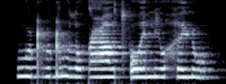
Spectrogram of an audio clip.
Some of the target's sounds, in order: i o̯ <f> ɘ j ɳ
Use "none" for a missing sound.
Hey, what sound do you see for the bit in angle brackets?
h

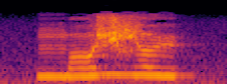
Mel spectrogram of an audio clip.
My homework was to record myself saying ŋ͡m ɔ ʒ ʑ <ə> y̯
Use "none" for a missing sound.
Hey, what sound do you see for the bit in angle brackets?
ə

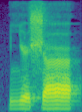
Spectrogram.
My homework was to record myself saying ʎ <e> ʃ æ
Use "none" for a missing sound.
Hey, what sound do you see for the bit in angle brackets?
e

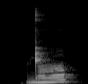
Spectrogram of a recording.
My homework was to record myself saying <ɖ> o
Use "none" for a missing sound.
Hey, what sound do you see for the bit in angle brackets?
ɖ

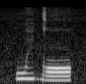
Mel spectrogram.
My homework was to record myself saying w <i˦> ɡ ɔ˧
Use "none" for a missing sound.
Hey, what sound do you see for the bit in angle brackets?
i˦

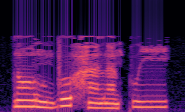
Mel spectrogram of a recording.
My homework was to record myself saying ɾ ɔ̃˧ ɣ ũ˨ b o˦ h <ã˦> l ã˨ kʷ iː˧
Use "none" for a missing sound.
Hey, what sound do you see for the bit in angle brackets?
ã˨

